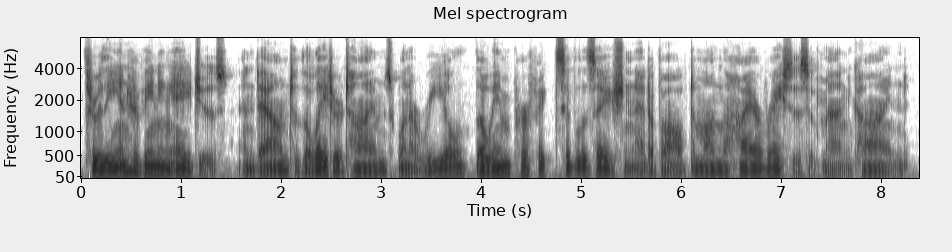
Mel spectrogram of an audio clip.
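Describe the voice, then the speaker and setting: A man reading a formal text aloud as scripted narration, in a measured, deliberate manner. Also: sits low, gravelly, breathy edge, dry recording. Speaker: audiobook reader.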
